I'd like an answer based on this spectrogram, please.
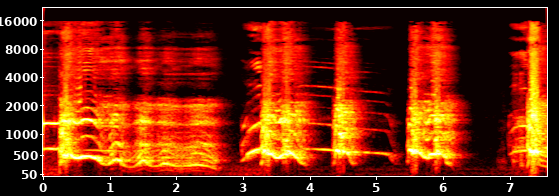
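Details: Alaskan Malamute named Tonka howling together with a four-year-old boy at home; a wobbling, warbling howl drops in pitch, followed by several shorter rising-then-flat howls and clipped yowls in quick succession.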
